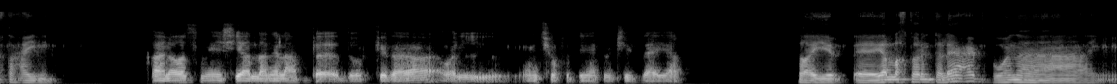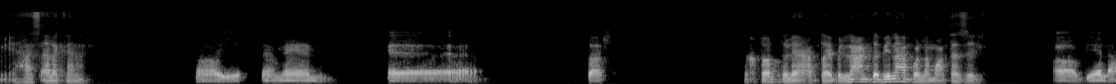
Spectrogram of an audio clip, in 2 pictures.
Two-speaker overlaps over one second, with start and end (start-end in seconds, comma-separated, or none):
none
